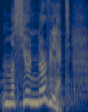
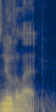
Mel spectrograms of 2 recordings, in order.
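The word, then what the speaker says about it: Neuvillette: Oh, Mur Nervlet, what an honor here to see my show. No, it's Nuvallet. Mr. Lenny, I should say it is in fact they're the ones saying it wrong to see your performance in person.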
